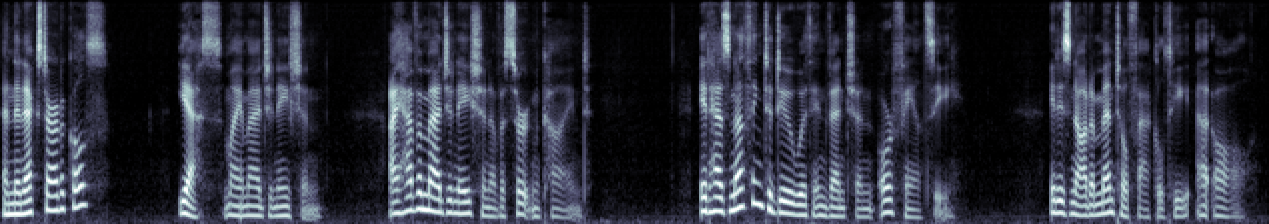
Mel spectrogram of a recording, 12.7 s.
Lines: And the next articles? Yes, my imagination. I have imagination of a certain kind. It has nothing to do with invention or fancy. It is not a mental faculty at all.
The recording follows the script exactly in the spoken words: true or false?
true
